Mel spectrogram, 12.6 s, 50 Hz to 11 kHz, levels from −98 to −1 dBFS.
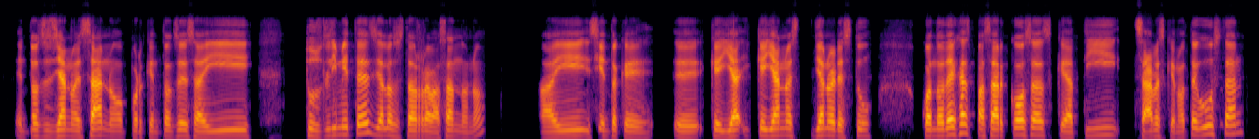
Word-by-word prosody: entonces 135 -3 -5
ya 145 - +7
no 140 - -4
es 130 - -5
sano, 135 -5 +2
porque 135 -1 -7
entonces, 140 +4 -4
ahí 135 +2 -1 0.5
tus 150 -3 -6
límites 175 +7 0
ya 160 - +1
los 160 -3 -2
estás 135 +1 0
rebasando, 135 -2 -1
¿no?, - - -10 0.5
ahí 135 +3 0
siento 150 -3 -2
que, 120 -2 -4 0.2
eh, 125 0 -4
que 145 -2 +1
ya 145 +2 +6
que 155 +1 0
ya 155 0 +7
no 160 - -2
es - - -10
ya 160 - +3
no 160 - +3
eres 140 -4 0
tú. 150 -2 -9 0.5
Cuando 150 0 +2
dejas 200 +5 +6
pasar 155 -1 +3
cosas 170 -1 +1
que 125 - -2
a 120 - +1
ti 165 +2 -7
sabes - - +2
que - - -5
no 125 - -6
te 170 - 0
gustan, 200 +5 -2
150 Hz, 195 wpm, -25 LUFS, 135-160 Hz, 0.5 s, ya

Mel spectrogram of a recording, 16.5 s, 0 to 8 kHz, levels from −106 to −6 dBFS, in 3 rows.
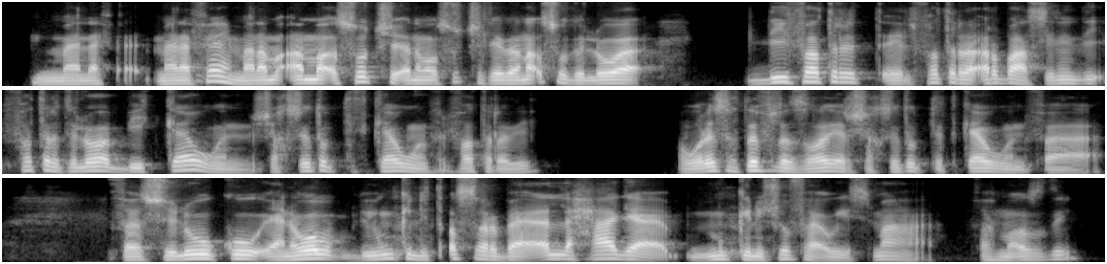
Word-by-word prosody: ما 100 +1 -2
أنا 105 0 0
ف - - -20 0.2
ما 105 - -1
أنا 115 - +4
فاهم 180 - +1
أنا 115 +1 +5
ما 120 - +1
أ - - +6
ما 125 0 +6
أقصدش 170 -1 +1
أنا - - +3
ما 115 - 0
أقصدش 130 +1 -6
كده، 115 0 +2
أنا - - +4
أقصد 130 -5 -2
اللي 110 +2 +1
هو 125 0 +6 0.5
دي 155 +10 +1
فترة 165 -1 +2
الفترة 110 -4 0
4 - - +4
سنين 120 +2 -5
دي 125 - -8
فترة 150 -2 -4
اللي 125 +3 0
هو 145 -1 +5
بيتكوّن، 115 - -2
شخصيته 130 +6 -5
بتتكوّن 130 -5 -3
في - - -22
الفترة 110 -2 -6
دي، 100 +2 -10 0.7
هو 100 - 0
لسه 135 -1 0
طفل 140 -6 +2
صغيّر 120 +4 +1
شخصيته 115 +3 -7
بتتكوّن 115 -7 -3
ف 90 - -10 0.8
فسلوكُه 135 +6 +3
يعني 110 +2 +2
هو 145 +2 +8
ب - - -14
يمكن 140 +3 -1
يتأثّر 115 - -1
بأقل 140 - +3
حاجة 135 0 +2
ممكن 120 +5 -3
يشوفها 135 +4 -3
أو 95 - -4
يسمعها، 110 +2 -8 0.2
فاهمة 100 0 -6
قصدي؟ 110 +5 -7
120 Hz, 200 wpm, -24 LUFS, 110-140 Hz, 0.8 s, هو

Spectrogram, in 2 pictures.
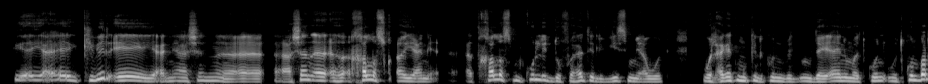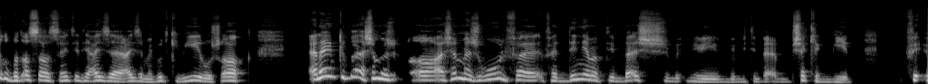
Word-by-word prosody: ي 205 - -4 0.5
ي 190 - -2
كبير 200 +10 +1
إيه 180 -5 +3
يعني 145 +3 -3
عشان 170 +2 -3
آآ، 130 -3 -1
عشان 205 - 0
أ 165 -4 +2
أخلّص 205 -3 +3
ك - - -13
يعني 140 -3 -1 0.3
أتخلّص 205 - 0
من 180 - -2
كُلّ 225 +1 -1
الديفوهات 155 0 -3
اللي 135 -6 -2
في 125 - -11
جسمي 150 -3 -2
أو 130 +1 -2
ال - - -10 0.4
والحاجات 155 +5 +2
ممكن 170 0 +1
تكون 155 0 -1
بت 135 -2 -4
مضايقاني 150 +2 +2
وما 145 -3 +1
تكون 165 +4 -2
وتكون 195 +6 -1
برضو 260 +3 +5
بتأثر 195 0 +3
على 180 - +3
صحتي 180 +2 -3
دي 165 -2 -2
عايزة 165 -6 +2
عايزة 155 +1 -1
مجهود 150 +7 -4
كبير 165 +4 -1
وشاق، 170 +6 0 0.6
أنا - - +8
يمكن 355 -5 +1
بقى 335 -3 +2
شغ 280 - +5 0.4
آه 200 -3 +2
عشان 255 +7 +2
مشغول 230 +1 +2
ف 210 - -7
فالدنيا 180 +3 0
ما 200 - +1
بتبقاش 170 +1 -1
ب 140 - -10
ب 125 -4 -5
ب 120 0 -10
بتبقى 125 +2 -7
بشكل 145 +8 -1
كبير، 115 -3 -7 0.5
ف - - -2
165 Hz, 185 wpm, -23 LUFS, 140-190 Hz, 0.6 s, أنا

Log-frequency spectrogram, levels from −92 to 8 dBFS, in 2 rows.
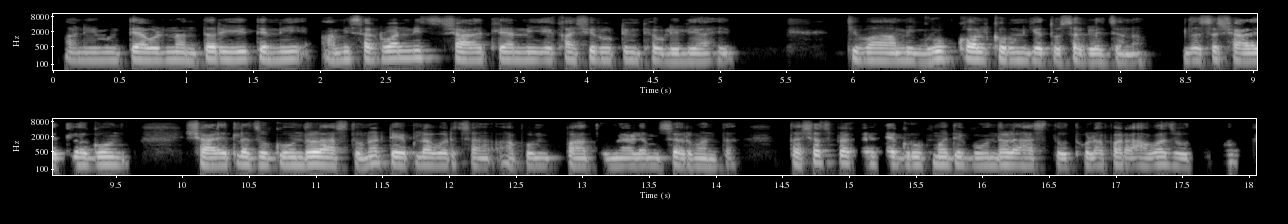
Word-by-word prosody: आणि 150 0 -7
मग 150 0 -7
त्यावेळी 150 -1 +4
नंतरही 155 +1 +3
त्यांनी 160 0 +1 0.2
आम्ही 150 +2 -3
सर्वांनीच 170 +2 +1
शाळेतल्यांनी 155 -1 +1
एक 150 - -4
अशी 150 +2 -1
रुटीन 150 0 -5
ठेवलेली 140 -1 0
आहे, 140 +1 -5 0.9
किंवा 150 -3 0
आम्ही 145 0 0
ग्रुप 165 +3 +2
कॉल 160 -2 +8
करून 150 0 +2
घेतो, 140 -1 +1
सगळेच 130 -1 -1
जणं. 125 0 -4 0.4
जसं 145 +2 -1
शाळेतला 140 +1 +1
गों 155 -1 +3 0.6
शाळेतला 150 +2 +4
जो 150 0 +2
गोंधळ 155 +1 +8
असतो 150 -2 0
ना, 165 - -1
टेबलावरचा 150 -1 +1 0.2
आपण 145 0 -5 0.2
पाहतो, 140 -1 -3
मॅडम, 140 0 -2
सर 135 - +2
म्हणतात, 135 +1 -5 0.4
तशाच 185 -1 0
प्रकारे 170 -2 -1
त्या 165 - +2
ग्रुपमध्ये 155 +1 -1
गोंधळ 145 +1 0
असतो, 140 -1 -4
थोडाफार 145 +2 -2
आवाज 145 +1 -3
होतो. 160 +7 -8
150 Hz, 145 wpm, -22 LUFS, 140-155 Hz, 0.9 s, कॉल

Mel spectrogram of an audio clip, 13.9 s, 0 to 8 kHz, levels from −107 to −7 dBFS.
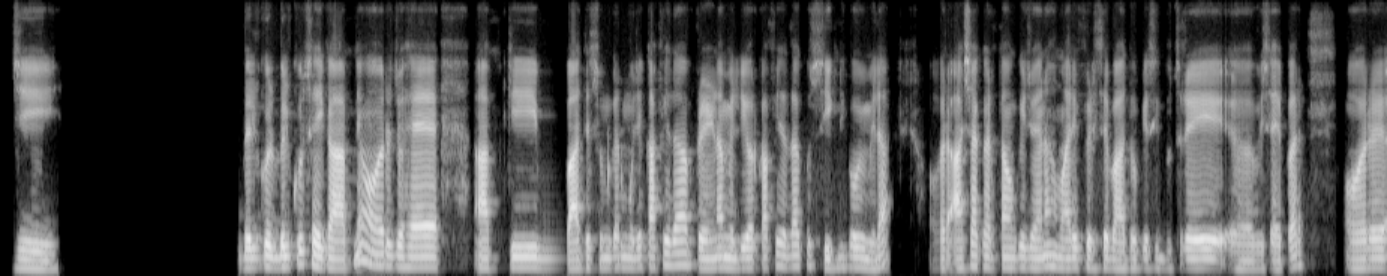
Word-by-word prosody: जी। 95 -3 -1 1.8
बिल्कुल, 105 +3 +3
बिल्कुल 110 +6 +1
सही 125 -5 +4
कहा 100 -2 +6
आपने 95 - +1
और 125 -2 +3
जो 115 0 0
है 110 0 +5 0.4
आपकी 110 +2 +1 0.3
बातें 95 +2 +4
सुनकर 105 +1 -5
मुझे 105 0 -4
काफ़ी 105 +4 0
ज़्यादा 130 0 +3
प्रेरणा 100 +1 +2
मिली 105 -1 -1
और 105 - +1
काफ़ी 110 +4 -2
ज़्यादा 115 0 -1
कुछ 120 +1 -10
सीखने 100 +1 -5
को 110 0 -1
भी 105 - 0
मिला। 90 - -2 0.4
और - - -4
आशा - - +3
करता 110 - -1
हूँ 105 0 0
कि 110 0 -3
जो 105 - -2
है 105 - 0
ना 115 - 0
हमारी 105 -2 0
फिर - - -2
से 105 +2 -2
बात 95 -1 +1
हो 100 - -3
किसी 100 +1 -8
दूसरे 95 +1 -3 0.4
अ, 90 -1 -5
विषय 90 0 -4
पर। - - 0 0.4
और 100 +1 +1
105 Hz, 190 wpm, -23 LUFS, 100-110 Hz, 1.8 s, कहा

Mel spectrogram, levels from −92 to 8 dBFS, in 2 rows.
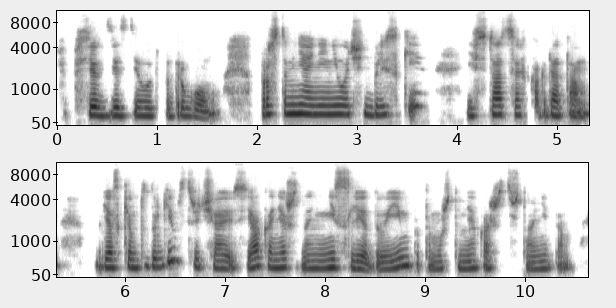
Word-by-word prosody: все 205 -1 +5
здесь 195 0 +1
делают 190 -1 0
по-другому. 185 - -2 0.4
Просто 225 +2 +1
мне 235 0 +7
они 225 0 +3
не 225 +1 +4
очень 225 0 0
близки 220 - -2 0.5
и 190 - -2
в 190 - -5
ситуациях, 215 -1 +2
когда 200 -2 0
там 225 +3 -1 0.4
я 205 -5 +3
с 190 - -4
кем-то 205 +2 -2
другим 220 - 0
встречаюсь, 200 - -3
я, 210 +2 +4
конечно, 200 -1 -1
не 180 +2 +2
следую 170 -4 -1
им, 215 +8 +2
потому 170 - -6
что 175 -1 -4
мне 175 +2 -1
кажется, 195 +1 -4
что - - -5
они 170 +2 -4
там 195 - -9
200 Hz, 180 wpm, -22 LUFS, 185-220 Hz, 0.5 s, мне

